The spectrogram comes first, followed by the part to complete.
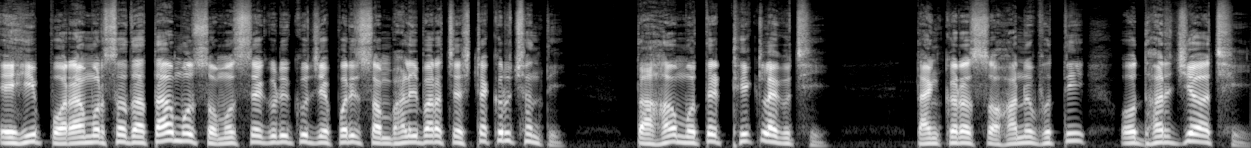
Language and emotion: Odia, happy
